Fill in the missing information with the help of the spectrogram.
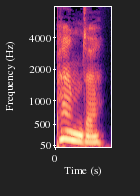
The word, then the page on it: pounder: British English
